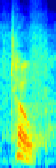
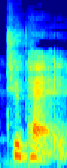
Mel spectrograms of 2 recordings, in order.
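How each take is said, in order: First: The word is said as one syllable. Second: The word is said as two syllables. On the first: The speaker calls it right. "You say it taupe" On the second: The speaker calls it wrong. "He pronounced it toupee"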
